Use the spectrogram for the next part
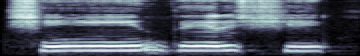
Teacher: شین کو ایک الف یعنی 3 مقدار کھینچ کے پڑھیں گے. شین میں تفشی والی سیٹی کو ظاہر کر کے پڑھیں گے. شین کے نیچے زیر ہے لہٰذا زیر کو گراتے ہوئے ادا کریں گے.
